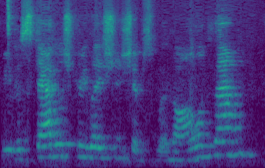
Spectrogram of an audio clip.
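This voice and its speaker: A woman from a local coalition asking a question in a group discussion, deliberately raising her voice and chatting. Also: mid-range voice, animated. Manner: raises her voice on purpose, chatty. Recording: echoey room, far from mic, faint hum.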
